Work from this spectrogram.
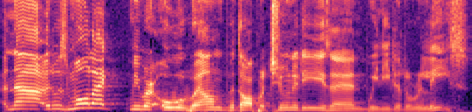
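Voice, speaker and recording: A smug, argumentative male schemer played by a man in a comedy table read. His high voice swings theatrically as he mocks and taunts. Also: expressive, normal speed, smooth, natural voice. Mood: defensive, impatient.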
